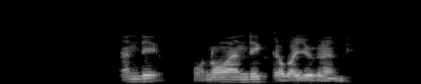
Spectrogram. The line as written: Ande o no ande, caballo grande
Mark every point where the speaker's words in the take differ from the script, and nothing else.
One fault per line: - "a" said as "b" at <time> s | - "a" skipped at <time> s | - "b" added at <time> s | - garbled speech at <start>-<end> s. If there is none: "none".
none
